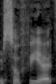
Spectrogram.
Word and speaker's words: Sophia: Now, the crazy thing is that word wisdom is Sophia, our name Sophia, that's how you pronounce it.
